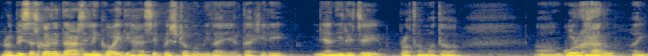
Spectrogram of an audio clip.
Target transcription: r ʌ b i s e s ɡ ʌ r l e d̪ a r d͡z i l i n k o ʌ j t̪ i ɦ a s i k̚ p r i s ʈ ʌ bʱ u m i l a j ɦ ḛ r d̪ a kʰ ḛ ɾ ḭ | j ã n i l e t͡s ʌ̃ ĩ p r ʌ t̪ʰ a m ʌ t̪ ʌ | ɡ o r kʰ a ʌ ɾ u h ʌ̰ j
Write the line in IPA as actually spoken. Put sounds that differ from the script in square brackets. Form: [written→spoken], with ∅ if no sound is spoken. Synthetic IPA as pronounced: r ʌ b i s e s ɡ ʌ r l e d̪ a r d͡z i l i [n→ŋ] k o ʌ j t̪ i ɦ a s i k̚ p r i s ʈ ʌ bʱ u m i l a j ɦ ḛ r d̪ a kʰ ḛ ɾ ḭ | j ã n i l e t͡s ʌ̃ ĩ p r ʌ t̪ʰ [a→ʌ] m ʌ t̪ ʌ | ɡ o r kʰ a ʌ ɾ u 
